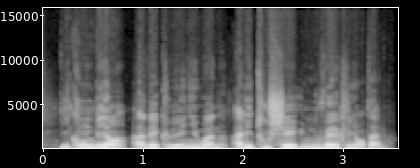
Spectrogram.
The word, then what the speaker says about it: e:Ny1: Voici le nouveau Honda Anyone. Alors ça s'écrit E-N-Y-1, il faut quand même connaître la prononciation avant de se lancer.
